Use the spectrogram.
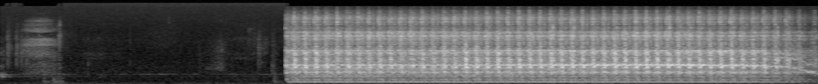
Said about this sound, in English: Sewing machine. Sewing machine? Yeah. That's your final answer? Yeah. You're correct.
